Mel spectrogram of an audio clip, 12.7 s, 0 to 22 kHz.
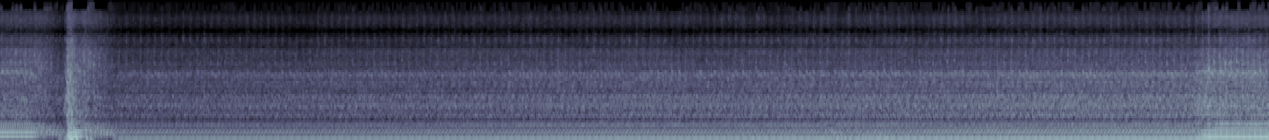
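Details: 12-valve Cummins diesel on an engine stand out of the truck, first run after a rebuild for glazed cylinders (cause unknown; deglazed). Steady, even idle clatter after the start, constant rhythm without misses or knocks; sounds healthy.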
